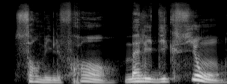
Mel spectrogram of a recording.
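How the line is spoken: Exclaiming. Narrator (French): s'écria Lord Crabbs

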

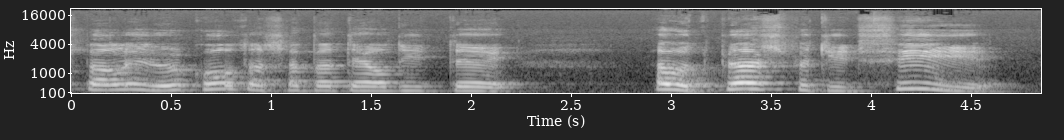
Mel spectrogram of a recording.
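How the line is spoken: Shouted. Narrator (French): cria Barbelos

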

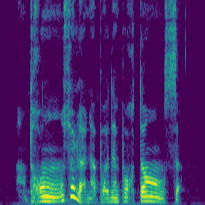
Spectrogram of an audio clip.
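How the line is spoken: Murmured in ear. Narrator (French): murmura-t-il à l'oreille

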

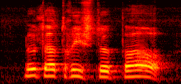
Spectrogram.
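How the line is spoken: Small animals murmuring. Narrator (French): murmurèrent les petits animaux

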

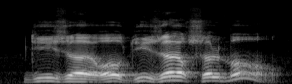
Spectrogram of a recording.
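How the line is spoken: Grumbled. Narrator (French): grogna Manzana

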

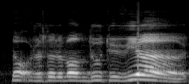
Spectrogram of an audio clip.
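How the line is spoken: Shouted in pain and anger. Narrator (French): criai-je, ivre de douleur et de colère

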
